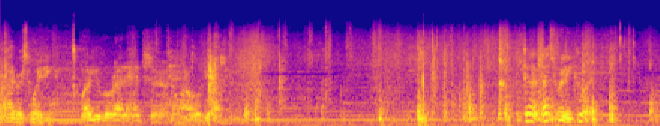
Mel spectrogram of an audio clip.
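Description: Several men talk back and forth at close range.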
